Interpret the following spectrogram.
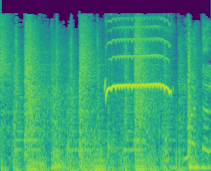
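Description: A single short, steady whistle blast about a second in: a referee's whistle marking a point scored in a kabaddi raid. Background music with a steady beat runs throughout.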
